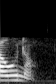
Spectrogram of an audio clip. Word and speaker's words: Ono: Yeah, Ono.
